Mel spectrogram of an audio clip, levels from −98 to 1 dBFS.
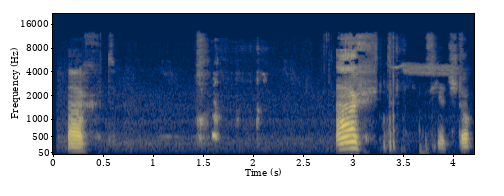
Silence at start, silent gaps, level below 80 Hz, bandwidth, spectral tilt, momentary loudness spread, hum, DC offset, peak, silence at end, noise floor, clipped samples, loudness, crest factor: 0.15 s; none; -82 dBFS; 13 kHz; -3 dB/octave; 26 LU; none; under 0.1%; -2 dBFS; 0.05 s; -68 dBFS; under 0.1%; -22 LUFS; 24 dB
